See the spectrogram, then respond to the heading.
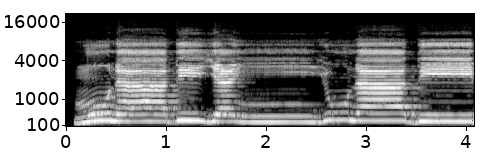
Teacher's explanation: میم پیش منہ، نون الف زبر نا، مونا، دال زیر دی، منادی، یا دو زبر ییں، منادییں، یا پیش یو، نون الف زبر نا، یونا، دال یا زیر دی، یونادی. یہاں پر دال کو یا مدہ کی وجہ سے کھینچ کر ادا کریں گے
